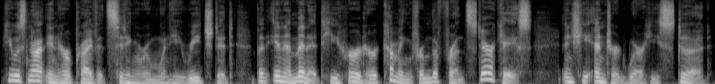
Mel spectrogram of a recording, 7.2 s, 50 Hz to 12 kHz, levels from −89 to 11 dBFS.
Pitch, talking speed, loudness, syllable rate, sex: 140 Hz, 250 wpm, -19 LUFS, 6.4 syllables/s, male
